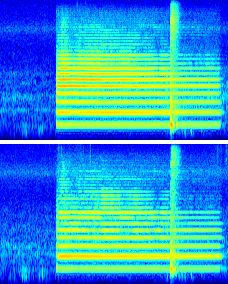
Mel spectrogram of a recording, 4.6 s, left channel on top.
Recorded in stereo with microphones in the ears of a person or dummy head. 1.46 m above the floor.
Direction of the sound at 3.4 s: 35° left (ahead or behind).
